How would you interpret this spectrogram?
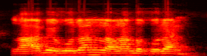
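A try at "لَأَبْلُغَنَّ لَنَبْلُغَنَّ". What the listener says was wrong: না গুলান না তো, আব লুগান। না না, বালাগা ইয়াবলুগ, আপনি গইন রে আগে আনতেছেন কেন? আপনি বলছেন লা আব গুলান, আব গুলান না তো, লা আব লুগান। লা নাব লুগান।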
